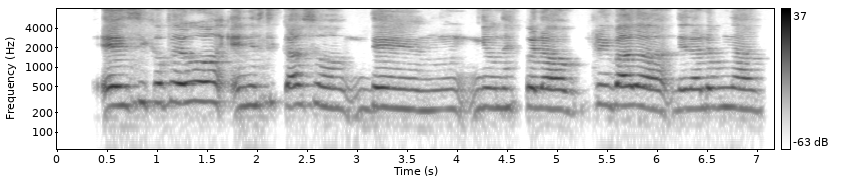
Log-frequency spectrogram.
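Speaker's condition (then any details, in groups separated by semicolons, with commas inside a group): Cerebral palsy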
